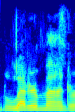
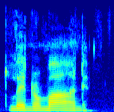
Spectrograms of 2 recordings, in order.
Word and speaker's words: Lenormand: But the name Lenormand or Lenormand is French.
